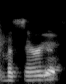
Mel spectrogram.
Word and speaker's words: Viserys: On how they feel about Viserys, or that's how you pronounce his name, right? Viserys.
